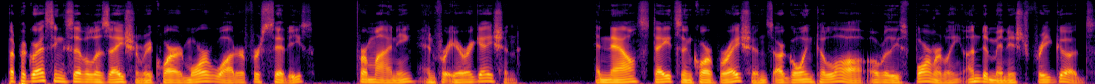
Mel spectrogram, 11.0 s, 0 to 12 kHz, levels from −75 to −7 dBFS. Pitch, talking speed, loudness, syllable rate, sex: 95 Hz, 155 wpm, -19 LUFS, 5.8 syllables/s, male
